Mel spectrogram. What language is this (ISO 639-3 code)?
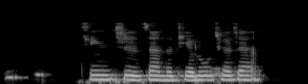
zho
